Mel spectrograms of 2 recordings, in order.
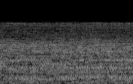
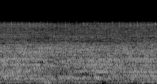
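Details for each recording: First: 2007 Volvo XC70 Cross Country, about 331,231 miles: smooth, even idle hum with no ticks, knocks or misses; engine idling normally. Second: Volvo XC70 Cross Country with 331,231 miles at idle: constant rushing whir of the radiator fan that never cycles off, engine otherwise sounding good and not overheating; owner suspects a bad thermostat sensor, cause not confirmed.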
